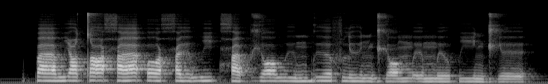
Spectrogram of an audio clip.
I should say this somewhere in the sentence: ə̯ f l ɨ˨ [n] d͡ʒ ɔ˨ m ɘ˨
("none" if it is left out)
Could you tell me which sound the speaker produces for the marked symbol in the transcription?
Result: n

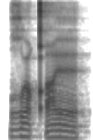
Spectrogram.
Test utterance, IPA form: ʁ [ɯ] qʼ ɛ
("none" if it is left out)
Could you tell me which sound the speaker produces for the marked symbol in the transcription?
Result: u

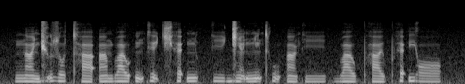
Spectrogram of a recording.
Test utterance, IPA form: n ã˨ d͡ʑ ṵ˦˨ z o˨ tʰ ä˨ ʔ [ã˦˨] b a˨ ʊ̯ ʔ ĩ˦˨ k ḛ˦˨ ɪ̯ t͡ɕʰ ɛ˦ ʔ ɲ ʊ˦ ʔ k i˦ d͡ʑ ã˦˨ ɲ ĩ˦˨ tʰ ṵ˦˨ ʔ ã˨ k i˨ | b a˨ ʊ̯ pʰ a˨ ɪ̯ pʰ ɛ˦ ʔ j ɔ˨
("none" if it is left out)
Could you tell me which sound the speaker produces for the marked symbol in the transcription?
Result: ã˨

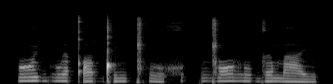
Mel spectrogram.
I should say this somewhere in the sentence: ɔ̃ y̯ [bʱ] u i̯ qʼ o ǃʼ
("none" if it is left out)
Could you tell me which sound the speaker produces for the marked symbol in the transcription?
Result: bʱ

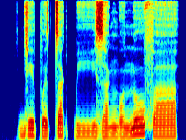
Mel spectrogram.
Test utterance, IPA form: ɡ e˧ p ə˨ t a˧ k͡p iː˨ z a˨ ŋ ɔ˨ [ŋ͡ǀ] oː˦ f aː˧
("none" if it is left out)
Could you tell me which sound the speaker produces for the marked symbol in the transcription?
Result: n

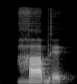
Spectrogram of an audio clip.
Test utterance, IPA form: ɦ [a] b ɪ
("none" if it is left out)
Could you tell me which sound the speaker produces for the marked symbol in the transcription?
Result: a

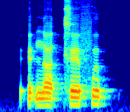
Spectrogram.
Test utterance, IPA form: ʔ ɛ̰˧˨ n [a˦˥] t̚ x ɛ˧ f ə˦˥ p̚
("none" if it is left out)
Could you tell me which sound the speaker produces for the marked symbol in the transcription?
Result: a˨˩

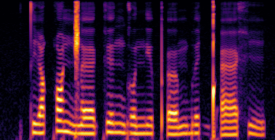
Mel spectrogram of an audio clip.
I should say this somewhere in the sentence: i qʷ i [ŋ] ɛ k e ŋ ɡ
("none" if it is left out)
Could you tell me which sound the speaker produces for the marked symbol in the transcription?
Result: ŋ͡ǁ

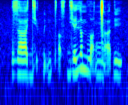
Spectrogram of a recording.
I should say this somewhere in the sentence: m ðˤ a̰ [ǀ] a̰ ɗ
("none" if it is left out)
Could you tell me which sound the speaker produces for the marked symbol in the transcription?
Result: ŋ͡ǀ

